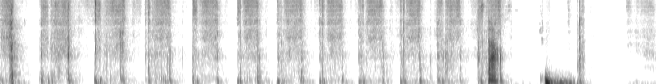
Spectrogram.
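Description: A deck of oracle cards is shuffled in many quick, evenly spaced swishing bursts, quiet and rhythmic, ending with a couple of soft thumps as the deck settles.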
